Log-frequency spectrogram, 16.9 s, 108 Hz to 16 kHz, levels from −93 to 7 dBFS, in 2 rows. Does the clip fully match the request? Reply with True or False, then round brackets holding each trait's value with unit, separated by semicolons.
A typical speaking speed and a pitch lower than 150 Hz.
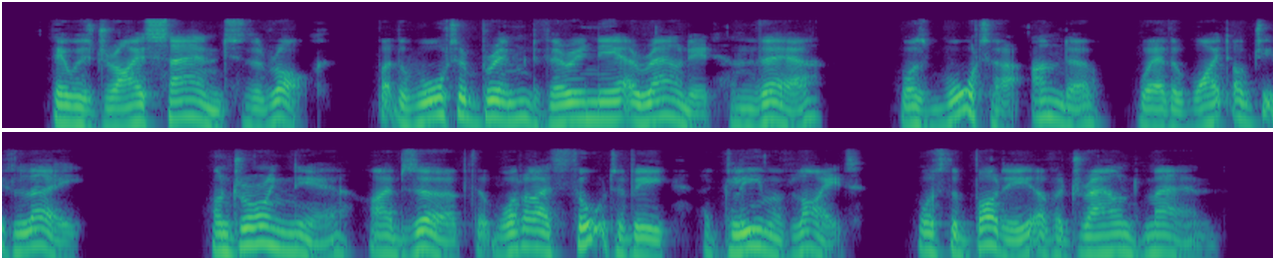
True (170 wpm; 140 Hz)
